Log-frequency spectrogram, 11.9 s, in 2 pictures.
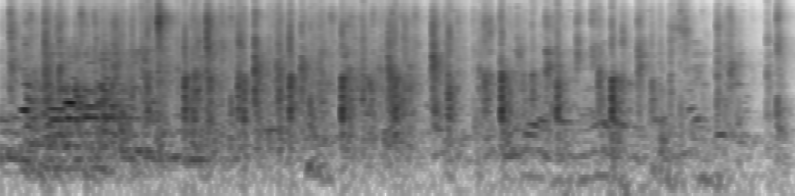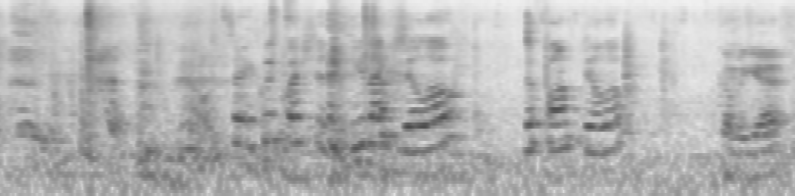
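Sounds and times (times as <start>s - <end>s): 
clapping: 0.0s - 6.0s
laughter: 0.0s - 7.4s.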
